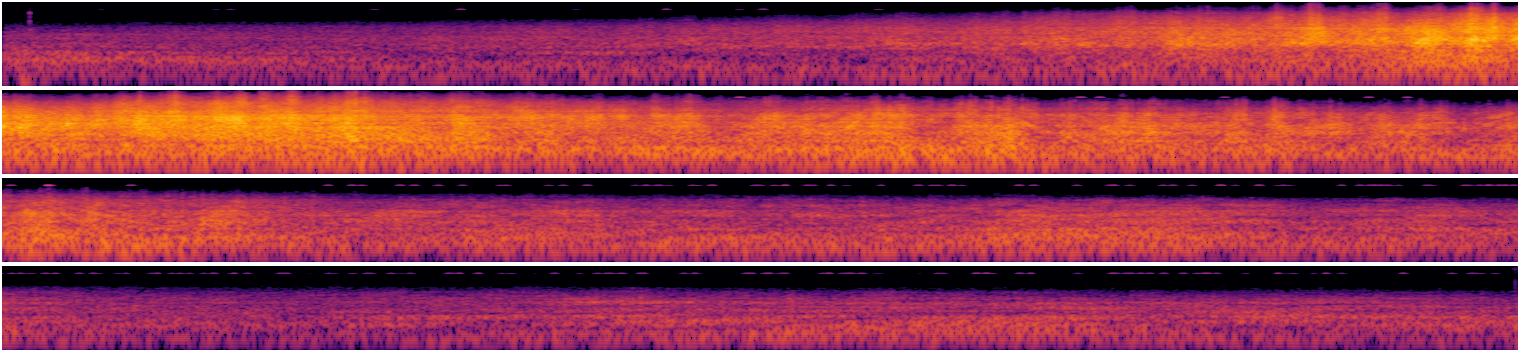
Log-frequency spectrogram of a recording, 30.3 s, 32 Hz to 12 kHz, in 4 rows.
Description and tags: Field recording: F16 fighter jet taking off from runway at Leeuwarden airbase Netherlands.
